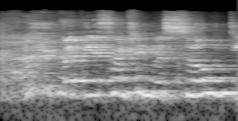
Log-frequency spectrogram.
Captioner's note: laughter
